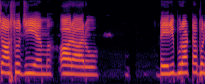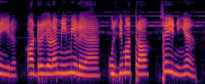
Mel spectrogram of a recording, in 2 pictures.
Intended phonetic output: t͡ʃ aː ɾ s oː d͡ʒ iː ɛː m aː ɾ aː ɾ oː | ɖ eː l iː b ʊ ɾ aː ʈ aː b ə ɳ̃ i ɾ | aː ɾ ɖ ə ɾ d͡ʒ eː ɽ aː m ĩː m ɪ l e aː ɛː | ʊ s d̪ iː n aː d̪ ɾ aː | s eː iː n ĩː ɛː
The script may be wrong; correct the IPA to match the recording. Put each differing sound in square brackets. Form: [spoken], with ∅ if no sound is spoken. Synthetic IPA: t͡ʃ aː ɾ s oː d͡ʒ iː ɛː m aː ɾ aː ɾ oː | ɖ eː [ɾ] iː b ʊ ɾ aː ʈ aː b ə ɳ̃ [iː] ɾ | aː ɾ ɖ ə ɾ d͡ʒ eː ɽ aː m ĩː m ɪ l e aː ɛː | ʊ s d̪ iː [m] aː [t̪] ɾ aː | s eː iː n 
